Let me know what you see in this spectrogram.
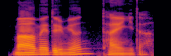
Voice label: neutral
